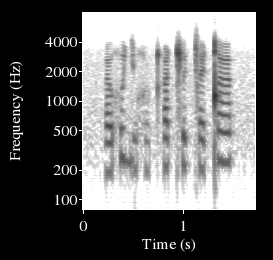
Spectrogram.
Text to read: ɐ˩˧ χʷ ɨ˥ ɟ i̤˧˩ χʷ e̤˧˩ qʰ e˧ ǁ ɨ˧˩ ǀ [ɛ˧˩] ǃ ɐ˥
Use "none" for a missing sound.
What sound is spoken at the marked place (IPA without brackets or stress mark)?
ɛ˧˩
